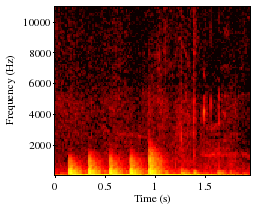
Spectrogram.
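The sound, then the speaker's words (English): Five firm knocks on an apartment door by Miami-Dade Police before a consent search, in a quick, even rhythm, then a couple of fainter taps trailing off, fairly loud with no talking. “Knock on the door.”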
